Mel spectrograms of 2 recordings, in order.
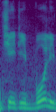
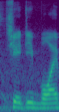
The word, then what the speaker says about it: JT Boy: If I was actually wrong in pronouncing, I was saying JT Boli, but this is JT Boy.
